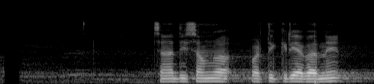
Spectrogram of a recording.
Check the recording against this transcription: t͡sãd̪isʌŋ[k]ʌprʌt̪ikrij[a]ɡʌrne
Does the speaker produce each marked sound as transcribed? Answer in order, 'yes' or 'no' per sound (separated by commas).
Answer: no, yes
